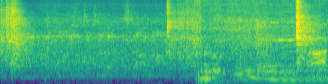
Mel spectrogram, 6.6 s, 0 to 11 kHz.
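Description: A VW Golf GTI MK8 fitted with a new Milltek exhaust fires up about two-thirds of the way in, giving a sharp burst of engine noise that settles into a deep, steady idle after a stretch of background hiss.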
